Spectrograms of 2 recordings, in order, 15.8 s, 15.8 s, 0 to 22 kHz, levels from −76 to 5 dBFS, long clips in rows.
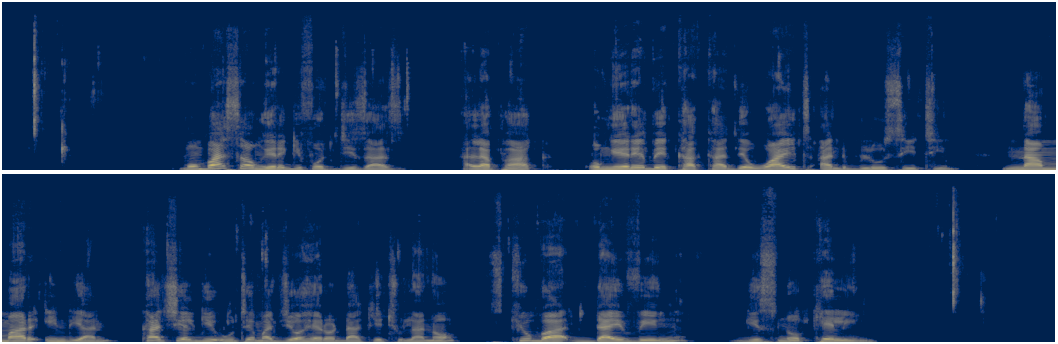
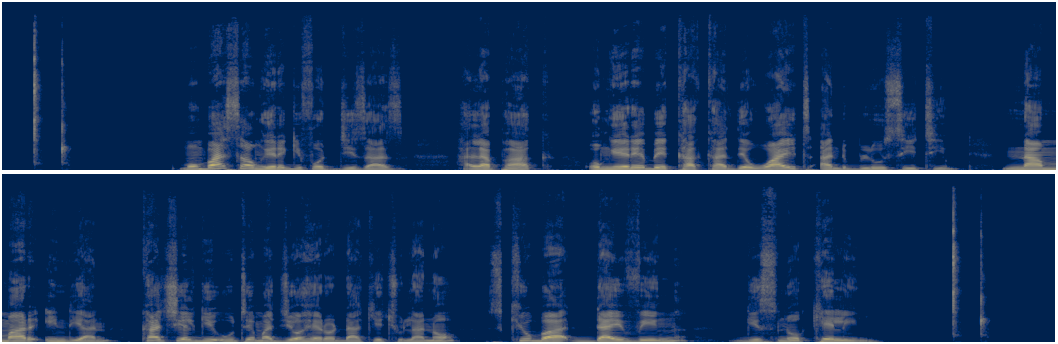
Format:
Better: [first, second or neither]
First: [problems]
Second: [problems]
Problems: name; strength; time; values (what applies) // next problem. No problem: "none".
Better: second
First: noise reduction (neural mask model Resemble Enhance denoiser)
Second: none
